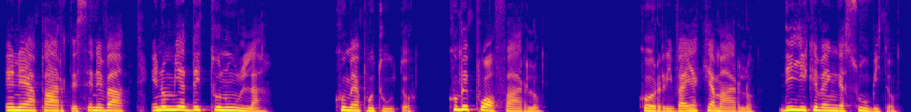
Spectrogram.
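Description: A woman's voice: mid-range voice, moderate pace, warm tone, lightly acted. A woman reading the lines of a betrayed, heartbroken queen in an impassioned, reproachful way. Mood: alarmed. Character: heartbroken queen Dido, betrayed by her lover.

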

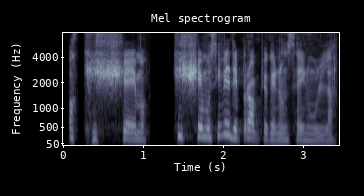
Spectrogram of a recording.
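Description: A woman's voice: mid-range voice, animated, fairly quick, a little mellow, close to an everyday voice. Woman putting on a cocky teenage boy, scornful, mocking, swaggering, storybook reading.

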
